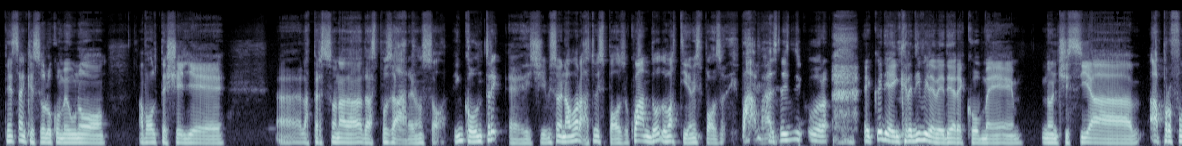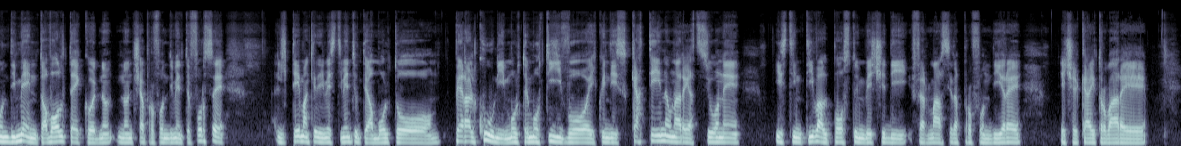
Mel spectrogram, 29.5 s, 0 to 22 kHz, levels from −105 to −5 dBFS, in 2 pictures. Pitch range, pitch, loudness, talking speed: 110-135 Hz, 115 Hz, -25 LUFS, 160 wpm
